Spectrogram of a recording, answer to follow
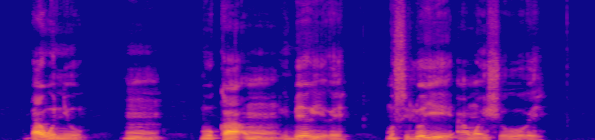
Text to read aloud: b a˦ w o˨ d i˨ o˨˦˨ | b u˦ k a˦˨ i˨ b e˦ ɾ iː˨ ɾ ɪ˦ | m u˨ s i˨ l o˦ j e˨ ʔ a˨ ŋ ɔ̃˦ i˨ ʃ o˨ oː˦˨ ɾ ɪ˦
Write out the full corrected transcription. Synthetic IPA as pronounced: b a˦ w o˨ n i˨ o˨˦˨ | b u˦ k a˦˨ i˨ b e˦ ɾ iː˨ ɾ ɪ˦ | m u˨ s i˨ l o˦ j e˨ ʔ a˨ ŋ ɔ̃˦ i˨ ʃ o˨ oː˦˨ ɾ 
